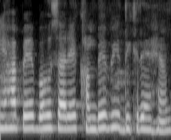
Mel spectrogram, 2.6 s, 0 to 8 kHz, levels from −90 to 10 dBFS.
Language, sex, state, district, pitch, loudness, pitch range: Hindi, female, Jharkhand, Garhwa, 265 Hz, -15 LUFS, 250-270 Hz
